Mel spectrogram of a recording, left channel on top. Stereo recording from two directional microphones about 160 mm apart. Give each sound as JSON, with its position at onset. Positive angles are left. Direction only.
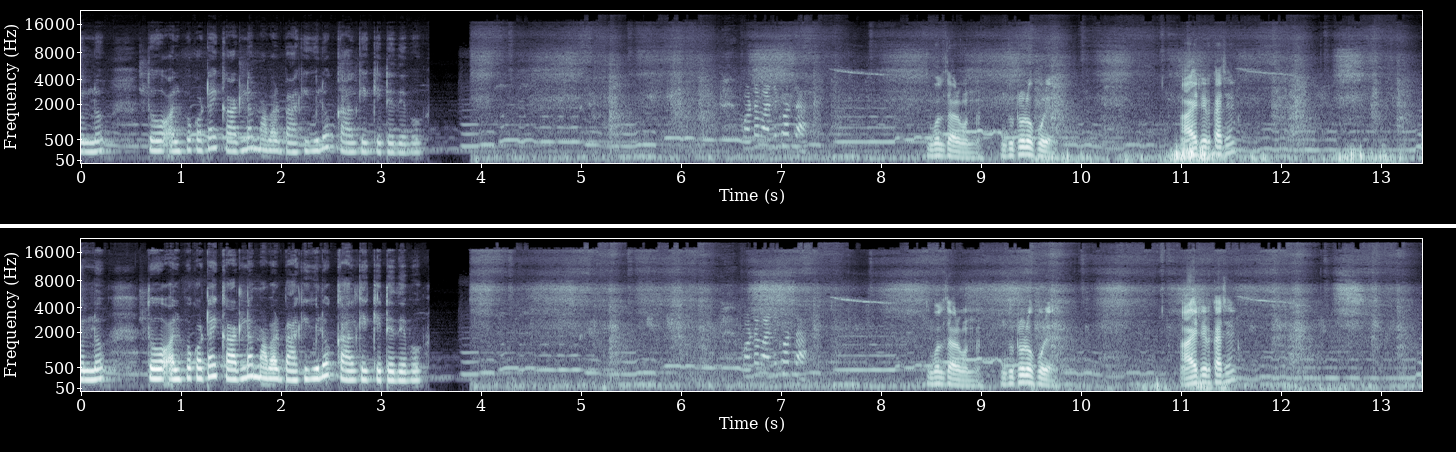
{"t": 0.0, "sound": "a woman's voice", "side_deg": -30}
{"t": 6.7, "sound": "snake", "side_deg": 0}
{"t": 8.4, "sound": "speech", "side_deg": 5}
{"t": 10.9, "sound": "speech", "side_deg": 5}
